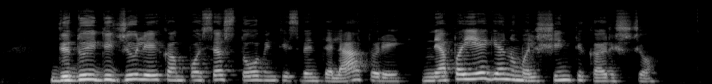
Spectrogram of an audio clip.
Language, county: Lithuanian, Tauragė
